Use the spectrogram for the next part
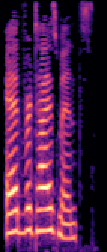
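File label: "advertisements", British English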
